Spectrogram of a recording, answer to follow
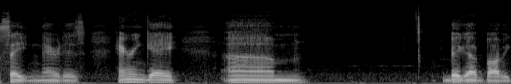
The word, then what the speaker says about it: Haringey: Haringey is pronounced Haringey.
